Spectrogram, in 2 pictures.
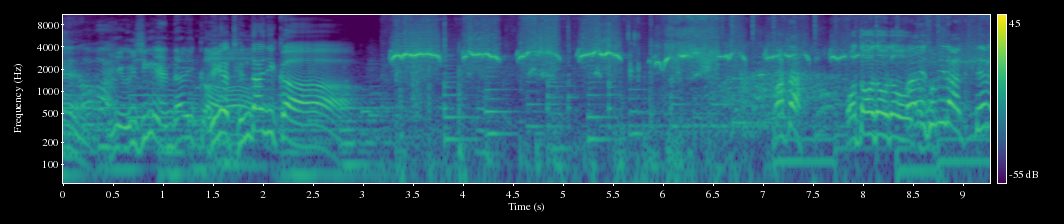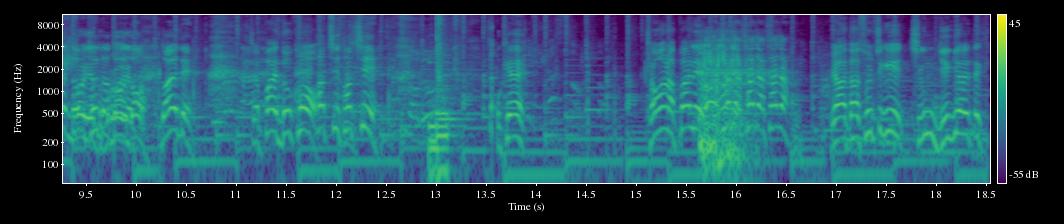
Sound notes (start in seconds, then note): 5.6 So Min rushes in, blowing the whistle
